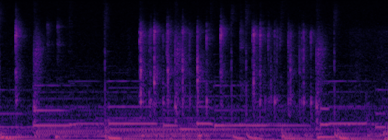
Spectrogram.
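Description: Rapid, irregular keystrokes on a computer keyboard while JavaScript code is typed, close and clear over a steady background of sustained tonal hum.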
